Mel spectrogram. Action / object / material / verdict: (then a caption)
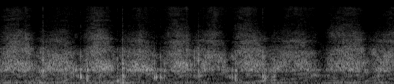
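scrape / thin cardboard tissue box / cardboard / none. A Kleenex facial tissue box of thin printed cardboard, hollow with tissues inside, is held in the hands and scratched quickly with fingertips and nails. The result is a dense, continuous, steady scratching rasp with rapid rhythmic strokes, strongest in the mid range and bright on top, with little low end.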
